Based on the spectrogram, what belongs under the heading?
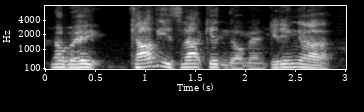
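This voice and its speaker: A man chatting as a guest on a video call, eager and quick to jump in. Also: a little high. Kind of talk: casual chat on a video call.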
